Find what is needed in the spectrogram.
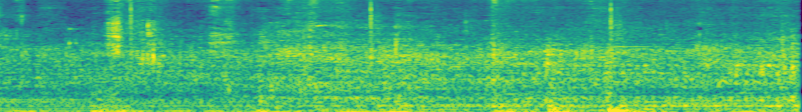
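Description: Outdoor car-park ambience: a steady low rumble of vehicle traffic, with a single knock about three seconds in.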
